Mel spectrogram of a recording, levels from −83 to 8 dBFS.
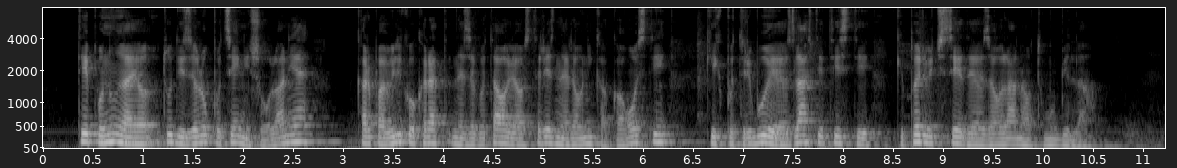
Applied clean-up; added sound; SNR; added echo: none; none; none; none.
